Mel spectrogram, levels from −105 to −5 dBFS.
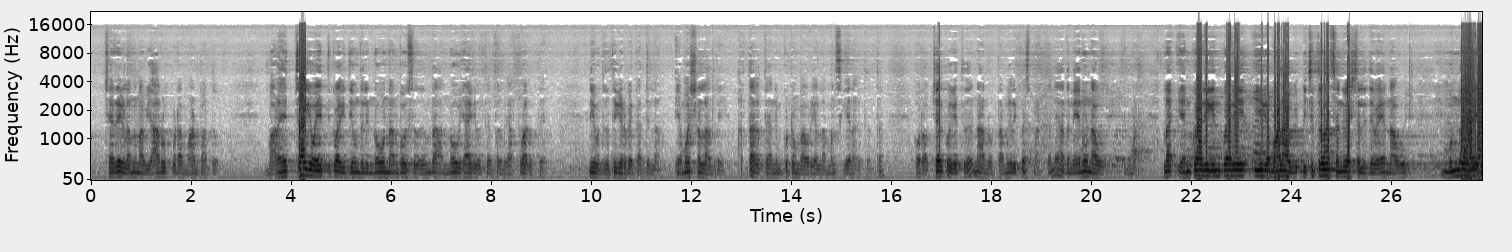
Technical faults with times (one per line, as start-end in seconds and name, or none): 4.15-4.28 integer overflow
16.93-16.96 integer overflow
22.11-22.31 integer overflow
22.71-22.97 integer overflow
23.40-23.95 integer overflow
24.59-24.74 integer overflow
25.12-25.16 integer overflow
27.40-27.82 integer overflow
